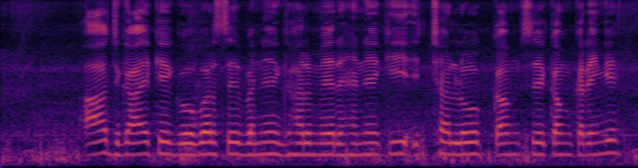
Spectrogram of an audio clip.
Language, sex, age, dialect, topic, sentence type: Hindi, male, 18-24, Awadhi Bundeli, agriculture, statement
